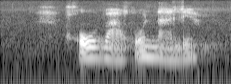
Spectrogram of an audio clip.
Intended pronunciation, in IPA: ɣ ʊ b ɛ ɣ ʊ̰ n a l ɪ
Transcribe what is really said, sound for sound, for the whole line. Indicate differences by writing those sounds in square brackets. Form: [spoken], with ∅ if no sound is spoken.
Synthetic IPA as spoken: ɣ ʊ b [a] ɣ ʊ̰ n a l ɪ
